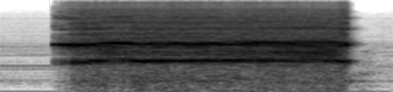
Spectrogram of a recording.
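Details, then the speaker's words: Grinder, new better-built replacement, cutting metal: steady high whine with rasping grind, pitch holding firm, slowing only slightly under the cut with no heavy vibration; healthy grinder. "yeah now look at that yeah he actually almost started scorching it it slowed down a little bit the wheels just keep on spinning this thing eats metal and is absolutely amazing"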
